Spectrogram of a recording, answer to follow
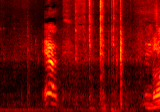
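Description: Rustling and a few soft knocks and clicks as people shift about in a car's seats, with a brief vocal sound about half a second in. A low hum fades out about a second in.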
